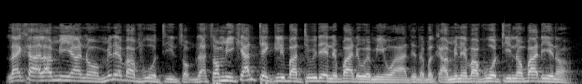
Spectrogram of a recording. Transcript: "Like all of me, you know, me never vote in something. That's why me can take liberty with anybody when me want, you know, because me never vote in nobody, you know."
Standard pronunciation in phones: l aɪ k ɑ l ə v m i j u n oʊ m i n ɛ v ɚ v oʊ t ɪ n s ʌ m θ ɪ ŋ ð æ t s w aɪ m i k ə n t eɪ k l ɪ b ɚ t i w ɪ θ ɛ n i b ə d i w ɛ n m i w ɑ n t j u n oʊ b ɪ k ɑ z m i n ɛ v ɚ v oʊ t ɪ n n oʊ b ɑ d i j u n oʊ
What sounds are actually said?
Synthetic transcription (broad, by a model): l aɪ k ɑ l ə m i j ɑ n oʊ m i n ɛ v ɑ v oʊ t ɪ n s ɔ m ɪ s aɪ m i k ə n t eɪ k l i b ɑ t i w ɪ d ɛ n i b ə d i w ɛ m i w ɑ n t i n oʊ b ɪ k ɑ m i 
